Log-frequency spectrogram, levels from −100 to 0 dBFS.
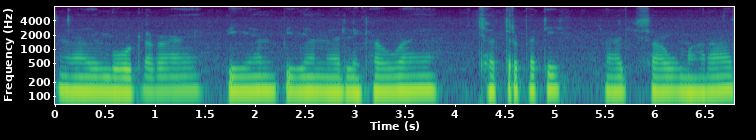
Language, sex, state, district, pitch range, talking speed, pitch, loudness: Hindi, male, Maharashtra, Pune, 130-135 Hz, 140 wpm, 130 Hz, -22 LUFS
